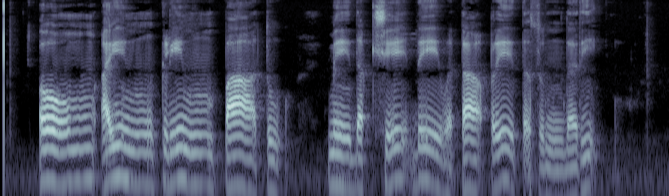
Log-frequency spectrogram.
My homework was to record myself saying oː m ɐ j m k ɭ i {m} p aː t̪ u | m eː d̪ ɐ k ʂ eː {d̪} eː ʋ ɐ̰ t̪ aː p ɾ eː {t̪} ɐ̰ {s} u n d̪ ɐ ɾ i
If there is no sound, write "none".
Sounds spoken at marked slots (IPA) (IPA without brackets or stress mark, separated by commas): m, d̪, t̪, s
